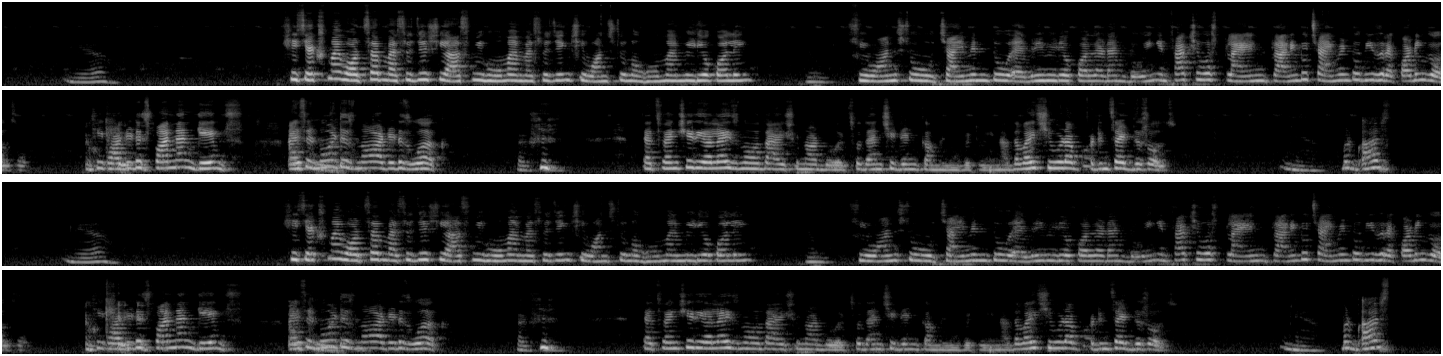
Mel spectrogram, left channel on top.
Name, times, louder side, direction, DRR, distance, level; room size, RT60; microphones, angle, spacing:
voice 1, 0.6-1.1 8.0-8.3 15.2-15.8 17.2-18.0 19.5-20.0 27.2-28.3, right 1 dB, 45° right, 1.0 m, -32 dB
voice 2, 2.8-7.5 8.5-14.6 15.3-16.8 17.3-18.8 19.7-20.0 20.8-26.1 28.2-28.3, left 4 dB, 35° left, 0.4 m, -25 dB
4.8 x 2.1 x 3.0 m
head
